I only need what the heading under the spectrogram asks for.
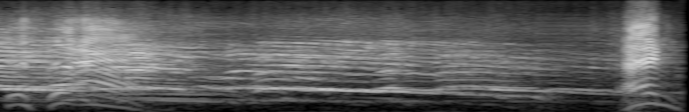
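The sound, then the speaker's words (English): A group of male sailors lets out a sustained, rousing cheer at being saved as a huge wave carries their boat to shore, overlapping shouts holding for a few seconds, then a final sharp whoop rising above the rest. “Give a cheer, lads.”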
